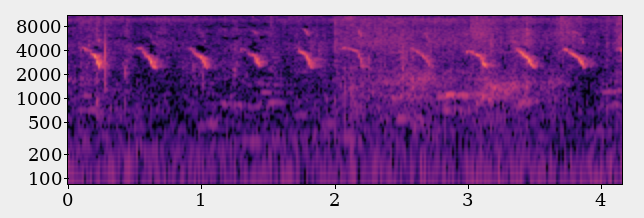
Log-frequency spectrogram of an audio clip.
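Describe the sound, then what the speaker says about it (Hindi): Chickens cluck in a garden as chicks squabble over food, giving a steady run of short, sharp, moderately faint calls at an even rhythm over low background noise. "हमारा एक चूजा कुछ पकड़ता है तो दूसरे उसके ऊपर हमला बोल देते हैं।"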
